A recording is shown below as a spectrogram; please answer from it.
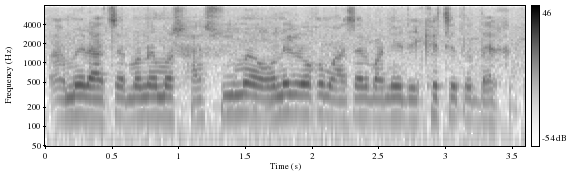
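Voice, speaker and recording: A man's voice: mid-range voice, level tone, a little fast, dark tone. A man chatting casually in a home vlog, rambling with many restarts. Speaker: vlogger. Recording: dull lo-fi phone audio with faint noise.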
